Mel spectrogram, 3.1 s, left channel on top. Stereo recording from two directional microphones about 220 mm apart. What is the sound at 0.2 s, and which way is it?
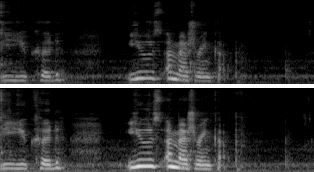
A woman's voice, 50° right (ahead or behind).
